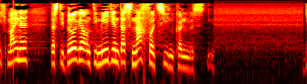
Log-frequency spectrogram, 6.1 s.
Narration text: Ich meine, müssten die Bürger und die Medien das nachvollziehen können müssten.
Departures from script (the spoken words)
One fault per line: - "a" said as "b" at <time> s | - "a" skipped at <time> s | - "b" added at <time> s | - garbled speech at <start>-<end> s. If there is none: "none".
- "müssten" said as "dass" at 1.0 s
